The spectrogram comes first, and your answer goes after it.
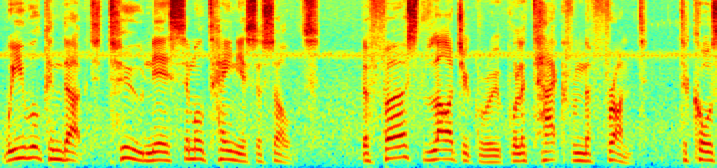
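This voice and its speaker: An actor voices a composed nobleman who plans and negotiates in a video game. His speech is formal and measured, at a medium male pitch. Ambient noise runs behind him. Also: a bit bright, natural voice. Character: composed young noble diplomat and tactician.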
